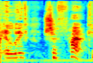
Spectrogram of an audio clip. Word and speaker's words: Elif Shafak: All right, the next one that I'm going to talk about is The Rivers in the Sky by Elif Shafak, is I think how you pronounce her name.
